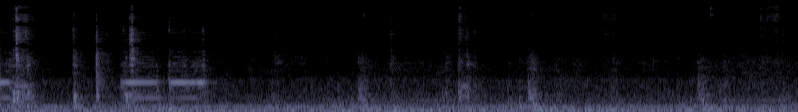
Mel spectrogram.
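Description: An embroidery machine stitches a placement line for a foam piece. It makes faint mechanical whirring with quick clicks and taps spaced irregularly through a quiet room.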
